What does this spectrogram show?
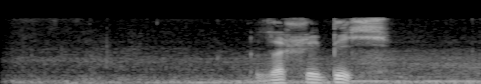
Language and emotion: Russian, angry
